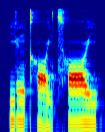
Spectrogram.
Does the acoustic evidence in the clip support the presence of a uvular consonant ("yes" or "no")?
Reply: no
